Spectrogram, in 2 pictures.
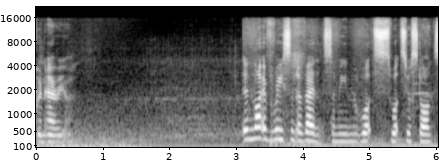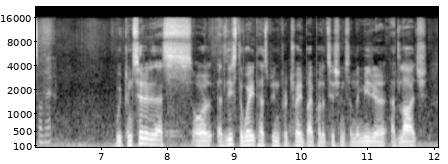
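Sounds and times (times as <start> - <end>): low hum of traffic: 0.0 - 12.0
low vehicle rumble: 0.0 - 12.0.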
